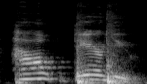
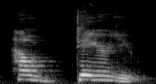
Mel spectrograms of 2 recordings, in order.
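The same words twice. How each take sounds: First: Louder, slow, punched HOW; slow furious how dare you. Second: Louder, slow, hit DARE; slow furious how dare you. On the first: Confronting the ex, slow and furious. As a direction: spit it at him. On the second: Confronting the ex again, slowly. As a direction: stress dare hard. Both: Real, not acted.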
